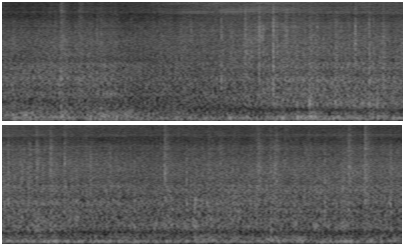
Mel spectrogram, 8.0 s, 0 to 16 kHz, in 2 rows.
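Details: Used Hornby R2959 Thompson L1 2-6-4T running on the layout after greasing the worm gear: soft, even rolling hum with light rail clicks and no grinding. The earlier forward grinding came from the double gear lifting against the worm gear.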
